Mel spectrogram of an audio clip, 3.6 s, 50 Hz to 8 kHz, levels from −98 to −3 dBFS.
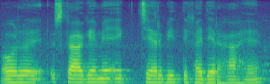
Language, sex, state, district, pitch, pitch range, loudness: Hindi, male, Arunachal Pradesh, Papum Pare, 125 Hz, 125-130 Hz, -19 LUFS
